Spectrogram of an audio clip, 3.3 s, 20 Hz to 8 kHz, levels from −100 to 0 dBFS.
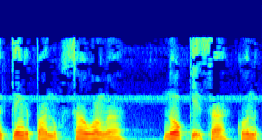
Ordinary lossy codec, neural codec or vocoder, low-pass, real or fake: MP3, 24 kbps; none; 7.2 kHz; real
